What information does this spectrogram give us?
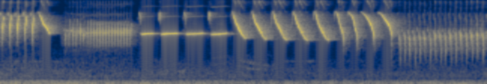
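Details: Domestic canary singing a lure song used to provoke other canaries into song: high buzzy trills, a sustained rasping buzz, steady whistled notes, then rapid repeated down-slurred sweeps and a closing buzzy roll.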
